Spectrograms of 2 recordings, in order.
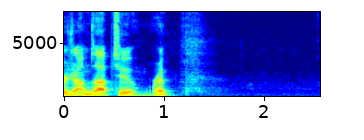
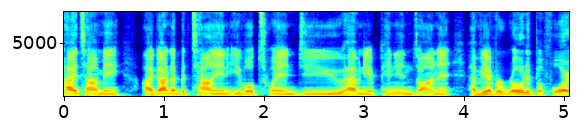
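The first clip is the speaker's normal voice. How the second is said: ordinary talk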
